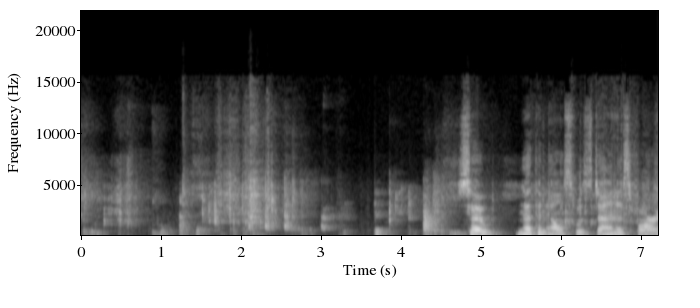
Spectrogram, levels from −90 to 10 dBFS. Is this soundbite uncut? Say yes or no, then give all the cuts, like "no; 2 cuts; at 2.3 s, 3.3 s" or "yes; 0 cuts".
yes; 0 cuts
